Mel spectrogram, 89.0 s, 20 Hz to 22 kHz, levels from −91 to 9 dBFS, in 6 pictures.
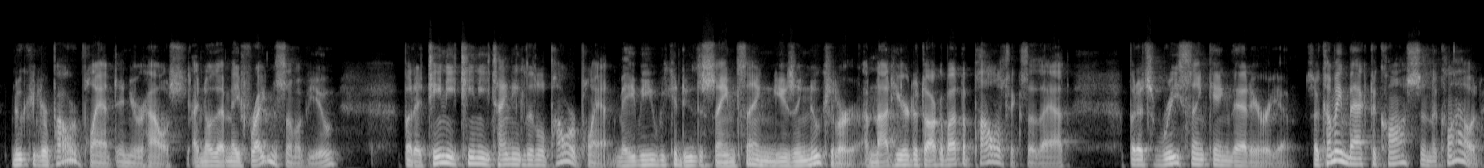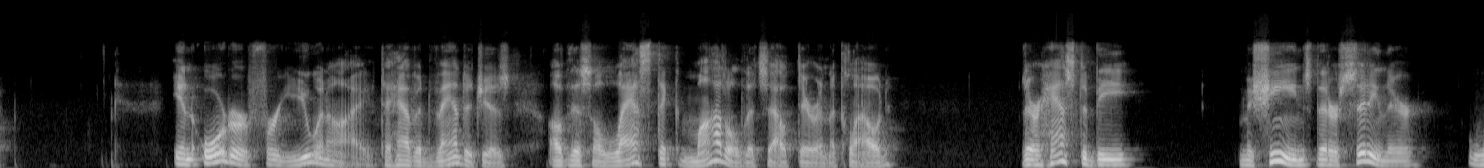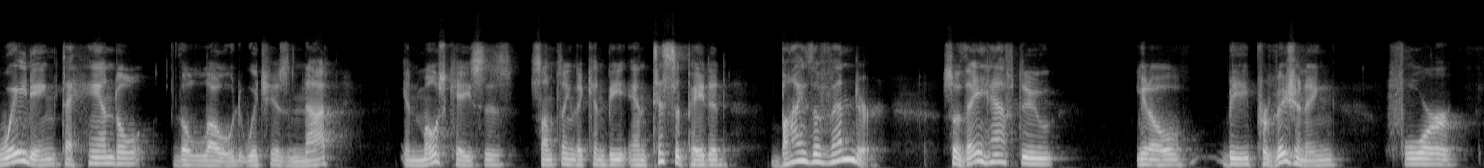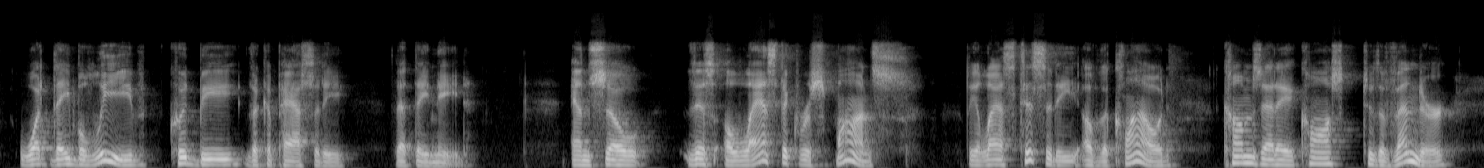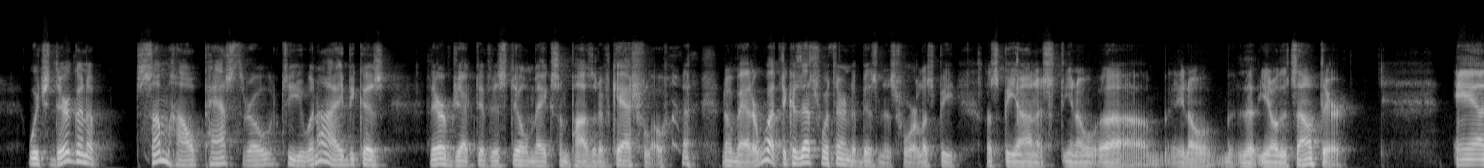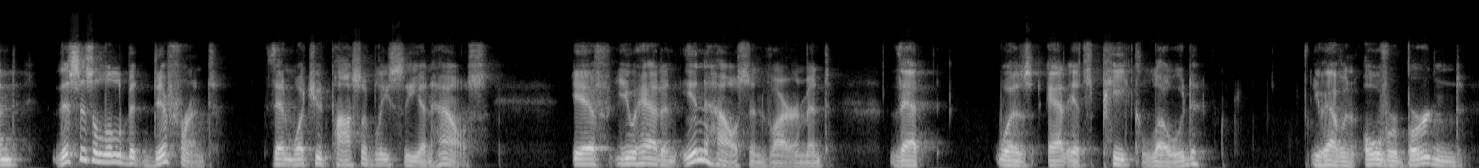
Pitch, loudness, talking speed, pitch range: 115 Hz, -19 LUFS, 145 wpm, 100-130 Hz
